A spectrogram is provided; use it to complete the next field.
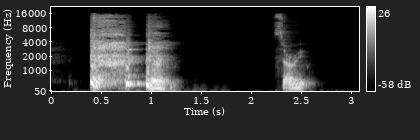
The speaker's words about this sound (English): I've been grappling with a little tickle in my throat, a cough for a little while, so I apologize about that.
